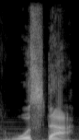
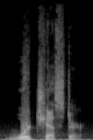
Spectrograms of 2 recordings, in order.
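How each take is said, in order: First: It is said short, with two syllables. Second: It is said as spelled, with three syllables. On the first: The speaker calls it right. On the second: The speaker calls it wrong.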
